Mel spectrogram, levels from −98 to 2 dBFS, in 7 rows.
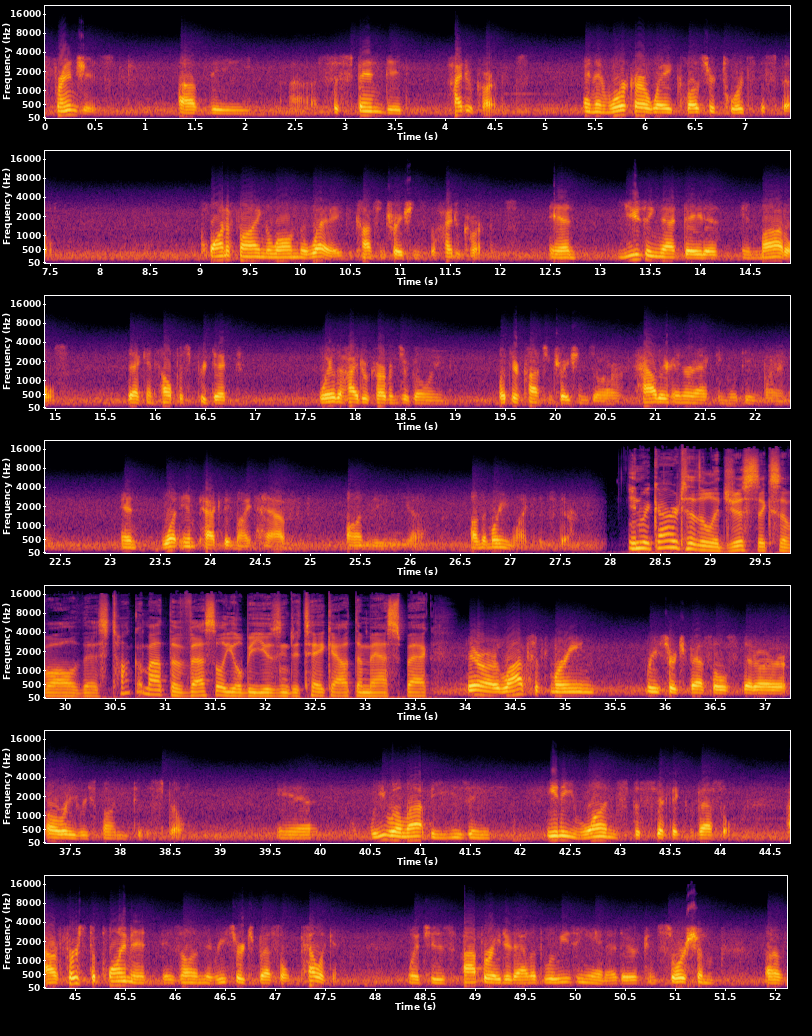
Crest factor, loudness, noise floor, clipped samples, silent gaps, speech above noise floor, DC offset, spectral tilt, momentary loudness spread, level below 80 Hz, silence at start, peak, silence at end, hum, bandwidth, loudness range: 16 dB; -15 LUFS; -35 dBFS; under 0.1%; none; 20 dB; under 0.1%; -4.5 dB/octave; 22 LU; -54 dBFS; 0 s; 0 dBFS; 0 s; none; 16 kHz; 4 LU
